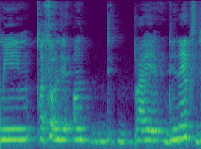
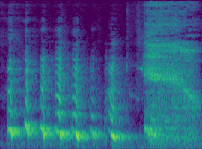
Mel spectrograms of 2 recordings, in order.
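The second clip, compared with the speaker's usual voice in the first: laugh; 12 semitones higher than usual. Real, not acted. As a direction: let a high little laugh escape. Laughs at her own reveal.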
